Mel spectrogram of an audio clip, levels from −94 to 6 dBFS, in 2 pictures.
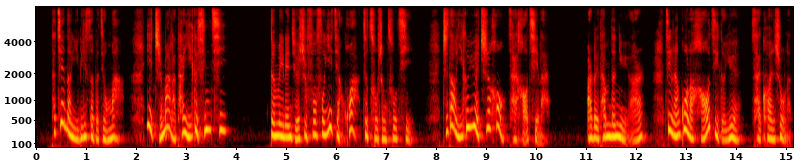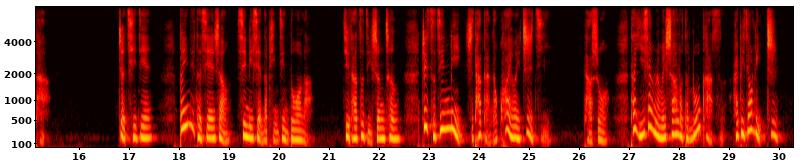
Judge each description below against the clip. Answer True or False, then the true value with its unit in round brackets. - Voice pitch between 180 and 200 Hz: True (190 Hz)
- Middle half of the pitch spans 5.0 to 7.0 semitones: True (5.3 semitones)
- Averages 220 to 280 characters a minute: True (230 characters per minute)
